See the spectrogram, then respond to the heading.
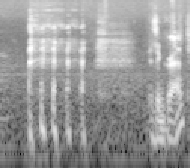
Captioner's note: laughing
